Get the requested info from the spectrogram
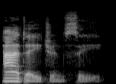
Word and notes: ad agency: British English

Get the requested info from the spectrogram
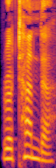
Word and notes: rotunda: American English

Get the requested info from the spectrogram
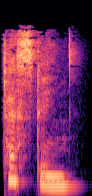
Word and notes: testing: British English

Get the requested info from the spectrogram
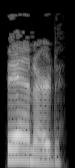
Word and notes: bannered: British English

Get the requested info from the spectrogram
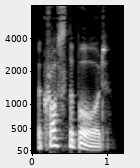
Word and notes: across-the-board: British English

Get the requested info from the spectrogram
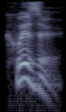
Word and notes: quizzer: British English

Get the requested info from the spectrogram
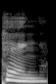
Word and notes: ping: American English

